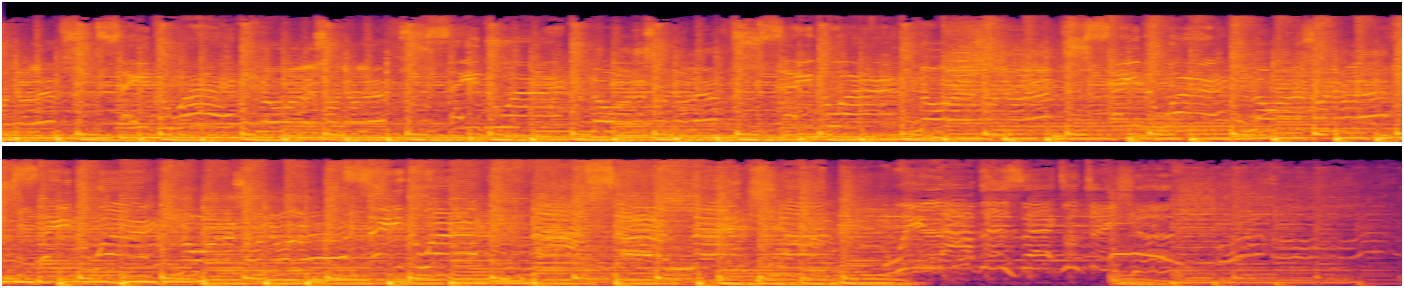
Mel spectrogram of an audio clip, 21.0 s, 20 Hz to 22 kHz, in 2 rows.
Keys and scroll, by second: 4.1 super+d.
